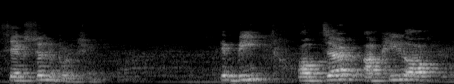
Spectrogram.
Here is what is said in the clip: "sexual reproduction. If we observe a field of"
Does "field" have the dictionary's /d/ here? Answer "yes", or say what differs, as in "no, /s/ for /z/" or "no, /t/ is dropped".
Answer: no, /d/ is dropped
